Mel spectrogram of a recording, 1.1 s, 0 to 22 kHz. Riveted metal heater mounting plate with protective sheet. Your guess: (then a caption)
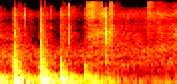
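Tight. Knocks on the installed base plate of a Truma S2200 heater in a campervan, whose protective sheet is riveted to the angle bar with three rivets. The knocks are dull, low thuds with no lingering resonance, showing the plate is securely fixed, stable and tight.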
